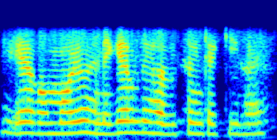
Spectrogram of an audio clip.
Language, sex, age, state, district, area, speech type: Assamese, female, 18-30, Assam, Dhemaji, urban, conversation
